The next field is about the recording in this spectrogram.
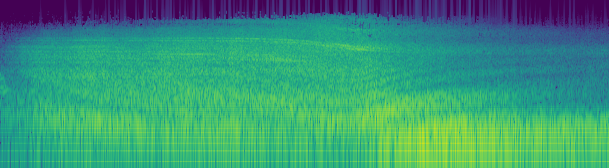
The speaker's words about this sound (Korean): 필리핀으로 향하는 비행기 안에서 나는 비로소 앙카를 벗어났다는 생각에 잠시나마 안도감을 느꼈다.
